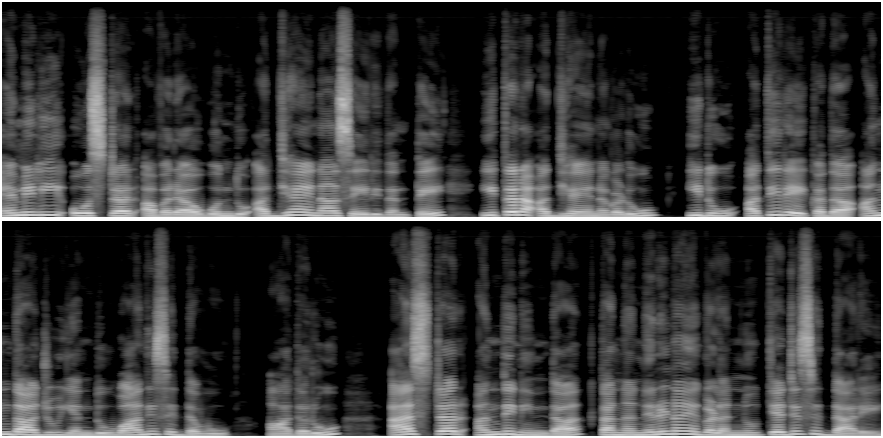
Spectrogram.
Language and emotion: Kannada, neutral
